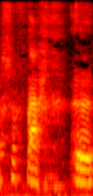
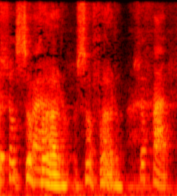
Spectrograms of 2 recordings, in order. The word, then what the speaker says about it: shofar: Então, tem um reish, shofar, tem um reish no final da palavra, você fala brr, o brasileiro não pronuncia esse reish. Então, brasileiro, no português é difícil pronunciar o... Fala shofar. Mas é shofar.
